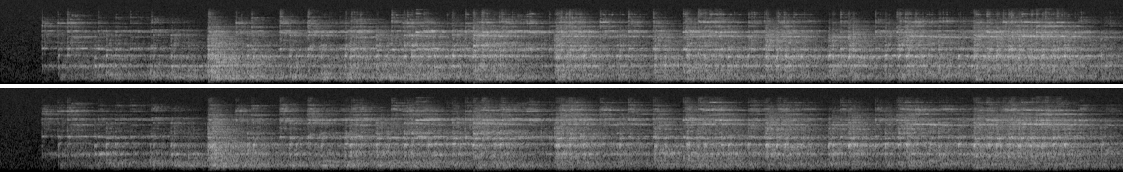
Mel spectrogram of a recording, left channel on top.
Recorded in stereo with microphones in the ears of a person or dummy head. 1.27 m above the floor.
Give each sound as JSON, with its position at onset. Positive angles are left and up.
{"t": 0.4, "sound": "cutlery clinking", "side_deg": -5, "distance_m": 3.0}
